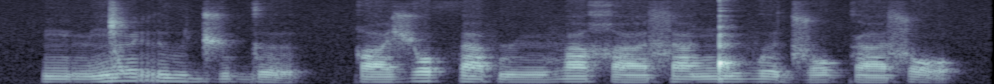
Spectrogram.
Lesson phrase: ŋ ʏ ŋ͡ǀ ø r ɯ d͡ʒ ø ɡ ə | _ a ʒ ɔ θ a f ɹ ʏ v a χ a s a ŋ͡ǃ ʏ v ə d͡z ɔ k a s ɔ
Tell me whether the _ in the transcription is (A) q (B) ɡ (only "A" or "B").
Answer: A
